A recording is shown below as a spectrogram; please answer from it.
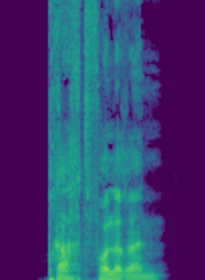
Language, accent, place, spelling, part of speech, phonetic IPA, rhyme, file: German, Germany, Berlin, prachtvolleren, adjective, [ˈpʁaxtfɔləʁən], -axtfɔləʁən, De-prachtvolleren.ogg
- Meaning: inflection of prachtvoll: 1. strong genitive masculine/neuter singular comparative degree 2. weak/mixed genitive/dative all-gender singular comparative degree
